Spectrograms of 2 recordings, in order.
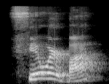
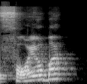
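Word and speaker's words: Feuerbach: Feerba ou Feloba, se for pronunciar mais alemão, né? Mas eu vou ficar com Feerba, que é o jeito que eu vejo a maioria dos sociólogos no Brasil falando.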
